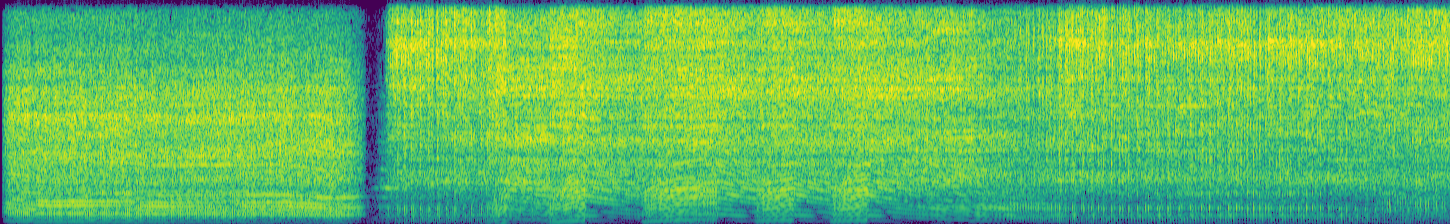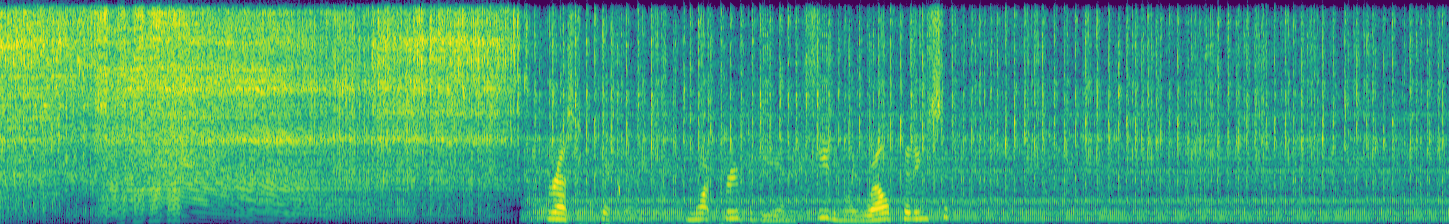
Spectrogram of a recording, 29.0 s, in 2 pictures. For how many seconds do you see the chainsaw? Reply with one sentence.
You can hear the chainsaw for 29 seconds altogether.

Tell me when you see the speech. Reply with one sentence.
The speech can be heard from 19.9 to 24.0 s.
